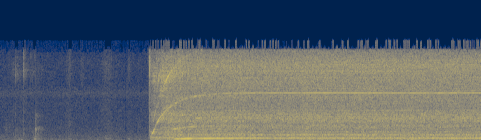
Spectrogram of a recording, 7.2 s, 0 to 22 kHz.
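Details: Craftsman 12-gallon wet/dry shop vac after cleaning debris out of the clogged fan blade and filter and opening the baffle: motor spins up in about a second to steady rushing airflow, even hum, no siren whine; strong suction, normal.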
